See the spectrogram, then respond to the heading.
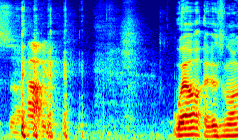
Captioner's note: laughs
